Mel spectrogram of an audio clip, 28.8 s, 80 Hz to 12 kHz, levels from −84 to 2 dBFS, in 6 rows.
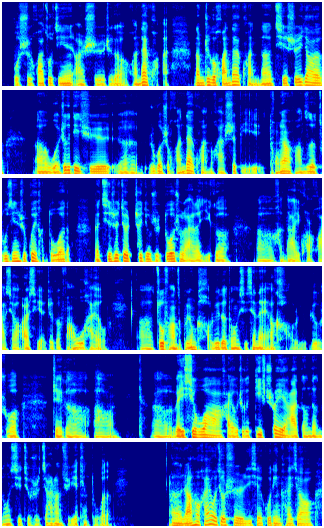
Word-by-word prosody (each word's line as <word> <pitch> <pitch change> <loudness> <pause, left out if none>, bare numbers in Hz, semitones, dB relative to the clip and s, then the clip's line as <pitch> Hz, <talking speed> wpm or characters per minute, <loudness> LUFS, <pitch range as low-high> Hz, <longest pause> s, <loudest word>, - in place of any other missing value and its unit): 不 80 - -4
是 90 +3 -5
花 95 +1 +1
租 100 +1 -2
金， 95 +1 +1
而 80 -2 -2
是 80 0 -3
这 80 - -5
个 - - -1
还 80 - -3
贷 125 - +7
款。 115 - -5 0.5
那 110 - +2
么 105 - +3
这 125 - +4
个 110 - +6
还 95 -2 +2
贷 135 +1 +4
款 85 -9 -3
呢， 85 +3 +2
其 100 - -2
实 120 +4 +1
要 110 -5 +4 0.4
啊， 85 -1 +1
我 85 -1 +2
这 120 - +3
个 120 - +6
地 115 -4 +3
区， 95 +2 +2
呃， 80 -2 -2 0.2
如 100 +1 -5
果 100 - +3
是 85 - -4
还 - - -3
贷 - - +4
款 - - -7
的 - - -9
话 80 0 -6
是 - - -3
比 - - -8
同 75 - -3
样 100 -1 +4
房 80 -2 -4
子 90 +2 -1
的 90 - +4
租 105 +6 -2
金 115 +2 +2
是 115 - 0
贵 130 +6 +4
很 100 - -5
多 95 +3 +3
的， 95 - -7 0.3
那 85 - 0
其 85 +4 0
实 120 +3 +4
就 125 -1 +6
这 125 - +1
就 105 -4 +1
是 85 -2 -4
多 105 +1 +6
出 110 -2 -1
来 75 -3 0
了 75 - 0
一 80 +1 -6
个， 80 -1 -3 0.4
呃， 75 -2 -4
很 - - -9
大 - - -2
一 - - -4
块 - - -9
儿 - - -12
花 - - -5
销， 75 -2 -5
而 - - 0
且 - - -8
这 - - -8
个 - - -9
房 80 - -3
屋 90 - +1
还 80 - -4
有 - - -5 0.5
啊， 75 -1 -3
租 120 - +7
房 80 -8 +2
子 80 - -6
不 - - -4
用 95 +3 +4
考 90 -4 -8
虑 90 +1 +1
的 90 - +4
东 80 0 0
西 80 - -5
现 90 - 0
在 80 - +2
也 - - -4
要 - - -2
考 - - -10
虑。 - - -15
比 - - -4
如 - - -7
说 85 0 -2 0.5
这 80 -2 +1
个， 80 +1 -3
啊， 75 0 -3 0.6
呃， 75 -1 -3
维 85 +1 +7
修 110 +5 +5
啊， 100 -5 +4
还 85 -2 -1
有 80 -1 +2
这 85 - -3
个 85 - +2
地 110 +4 +1
税 115 +2 +3
啊 85 -2 +3
等 80 0 -3
等 80 -1 0
东 80 +1 0
西， 80 - -5
就 85 - -9
是 80 -1 -8
加 90 +3 -3
上 85 -2 0
去 - - -10
也 - - -1
挺 - - -7
多 - - -6
的。 - - -8 0.9
嗯， 95 -3 +4
然 95 +2 +6
后 135 - +4
还 140 +3 +1
有 155 -3 +5
就 130 -2 +3
是 100 -6 0
一 95 - -3
些 100 +1 -2
固 100 - -1
定 95 -2 0
开 90 0 -3
销。 90 0 0
90 Hz, 295 characters per minute, -23 LUFS, 80-100 Hz, 0.9 s, 贷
